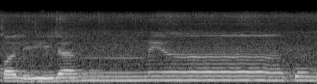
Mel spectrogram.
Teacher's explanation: تنوین کے بعد حرف معلوم میں سے میم آ رہا ہے تو یہاں پر بھی غنہ کر کے پڑھیں گے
